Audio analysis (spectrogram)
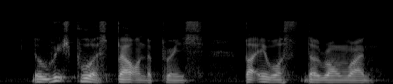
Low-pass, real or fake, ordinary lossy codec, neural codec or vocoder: none; fake; none; codec, 16 kHz, 16 kbps, FunCodec, trained on LibriTTS, 50 frames a second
